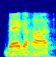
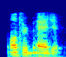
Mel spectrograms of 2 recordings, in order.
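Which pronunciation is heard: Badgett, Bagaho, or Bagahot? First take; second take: Bagahot; Badgett. First: Three syllables, ending with a t sound. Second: Two syllables, like badge followed by it. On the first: "It's either Bagaho or Bagahot" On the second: "Am I saying it right? ... there you go"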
